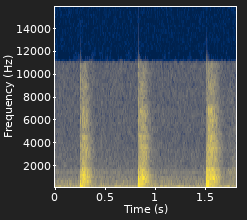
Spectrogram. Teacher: saying the sound you feeling any vibrations in your throat no your vocal cords are not producing a sound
